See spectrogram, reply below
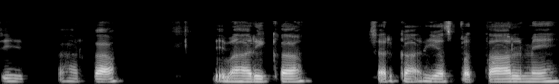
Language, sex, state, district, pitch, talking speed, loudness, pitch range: Hindi, male, Bihar, Purnia, 130 Hz, 95 wpm, -18 LUFS, 130-140 Hz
